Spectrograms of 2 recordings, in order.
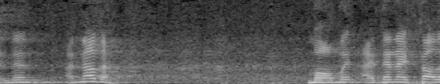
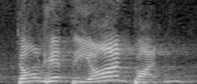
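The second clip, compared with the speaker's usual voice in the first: ordinary talk, nothing marked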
